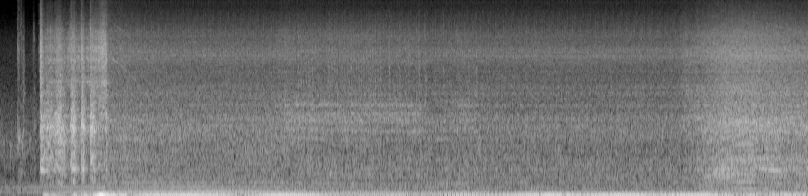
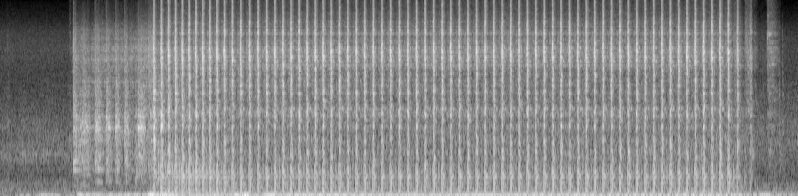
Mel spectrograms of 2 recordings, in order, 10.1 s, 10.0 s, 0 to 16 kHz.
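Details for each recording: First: Ford Flex 3.5 non-turbo, first start after a spark plug change: it cranks briefly, catches quickly and settles into a smooth, even idle, then a light rev rises cleanly. Healthy running. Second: Ford Flex 3.5 NA during a spark plug change, cranked with the last plug still out so the cylinder spits out oil: fast, even starter cranking at about eight beats a second that never catches, with no firing.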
